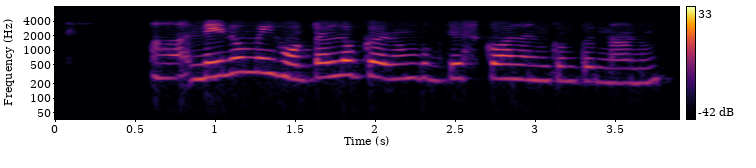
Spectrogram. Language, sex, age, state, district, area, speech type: Telugu, female, 18-30, Telangana, Ranga Reddy, urban, conversation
